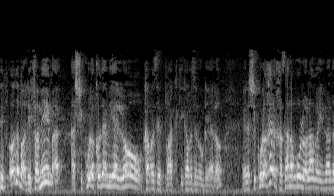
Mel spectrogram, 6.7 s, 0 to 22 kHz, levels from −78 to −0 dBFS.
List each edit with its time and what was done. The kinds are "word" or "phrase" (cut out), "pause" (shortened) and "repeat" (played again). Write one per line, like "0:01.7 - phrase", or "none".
none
